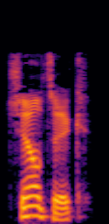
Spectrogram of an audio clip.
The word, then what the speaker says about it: Celtic: The inexperienced Celtic, whose name was pronounced Celtic, even though everyone in London insisted on pronouncing it like the Boston basketball team, promptly started copying the run-throughs verbatim, errors and all.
